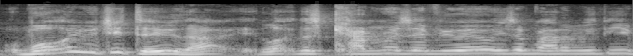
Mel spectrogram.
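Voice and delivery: hammed-up scolding of a cheeky mate; retold exasperation. Retelling scolding his mate in McDonald's, high mock exasperation. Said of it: "I went".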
